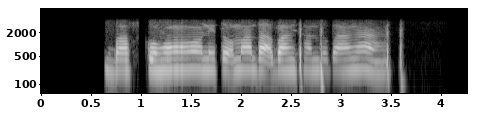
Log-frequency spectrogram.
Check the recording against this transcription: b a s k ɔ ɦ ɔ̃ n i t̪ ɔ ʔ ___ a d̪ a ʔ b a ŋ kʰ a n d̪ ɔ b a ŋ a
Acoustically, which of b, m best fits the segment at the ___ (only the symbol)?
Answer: m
